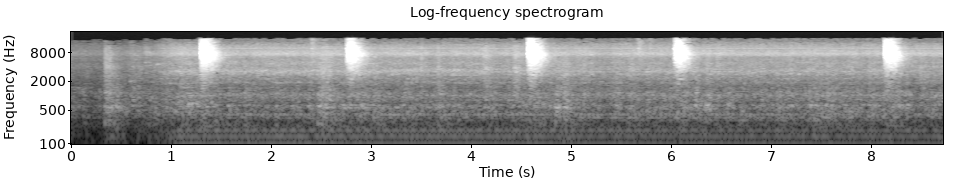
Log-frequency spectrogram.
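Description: Pneumatic can palletiser cycling: short, sharp bursts of exhausting air from its valves and cylinders about every one and a half seconds, four in all, over a steady motor hum that comes on about a second in.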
